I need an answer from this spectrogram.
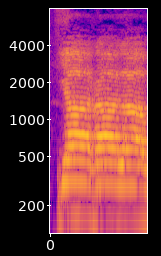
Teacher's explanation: हल्की आवाज आ रही है, हल्की हवा निकल रही है, तो यह हो जाएंगे अल्प प्राण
